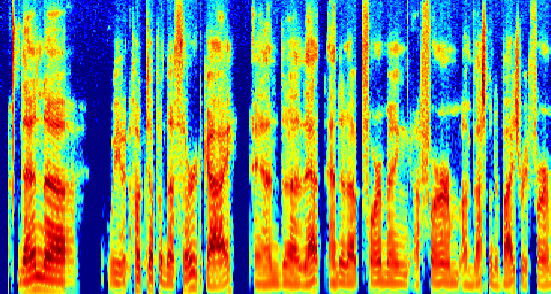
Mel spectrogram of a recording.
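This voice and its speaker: An American accent and a plain, everyday voice over a quiet background, with dry, close sound and no echo. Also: man. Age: 60s. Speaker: retired money manager and trader. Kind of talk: interview.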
